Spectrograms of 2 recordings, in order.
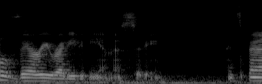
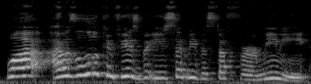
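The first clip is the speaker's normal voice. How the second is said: flustered high; 10 semitones higher, 9 dB louder, faster than usual. Retold or imitated. Flustered young self quoted.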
